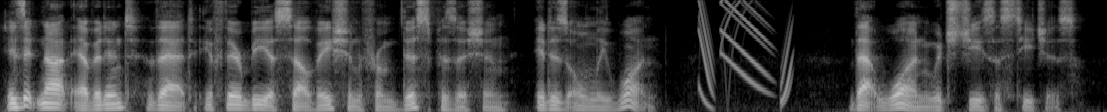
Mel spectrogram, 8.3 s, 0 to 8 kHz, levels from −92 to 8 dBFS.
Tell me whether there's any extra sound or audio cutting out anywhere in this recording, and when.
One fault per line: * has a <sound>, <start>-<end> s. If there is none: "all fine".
* has a chirp, 5.2-6.0 s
